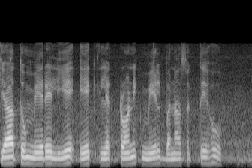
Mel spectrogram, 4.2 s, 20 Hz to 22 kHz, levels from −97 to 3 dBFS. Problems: constant background noise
